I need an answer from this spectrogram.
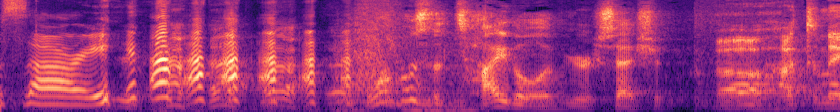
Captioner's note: laughter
